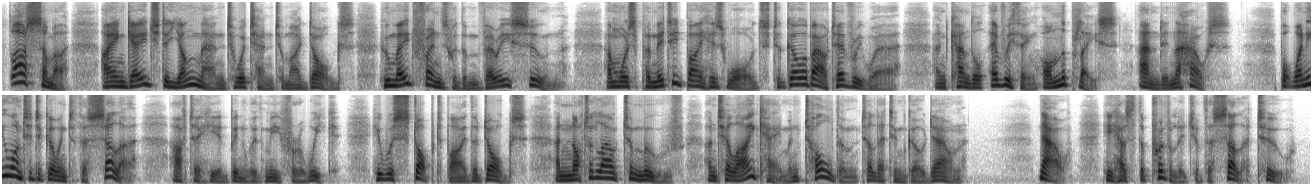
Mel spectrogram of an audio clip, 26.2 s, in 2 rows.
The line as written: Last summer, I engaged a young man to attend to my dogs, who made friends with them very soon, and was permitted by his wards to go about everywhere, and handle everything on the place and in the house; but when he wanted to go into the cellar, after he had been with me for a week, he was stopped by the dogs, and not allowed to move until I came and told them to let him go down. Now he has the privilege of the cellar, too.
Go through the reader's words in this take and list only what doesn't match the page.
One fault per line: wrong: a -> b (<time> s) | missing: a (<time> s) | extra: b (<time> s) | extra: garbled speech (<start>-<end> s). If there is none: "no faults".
wrong: handle -> candle (9.5 s)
